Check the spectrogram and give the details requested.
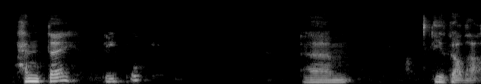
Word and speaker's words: gente: can be a sound as in hen so an example would be gente people um you've got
